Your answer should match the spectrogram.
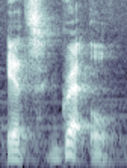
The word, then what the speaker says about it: Gretel: would be water incognates and rather than Gretel it's Gretel and we heard the same thing before in the word bottle which is pronounced bottle other Rhymes reference celebrities and influential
